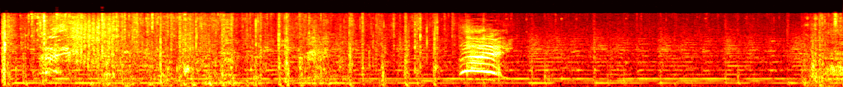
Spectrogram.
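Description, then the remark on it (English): A horse's hooves clop in a steady, uneven rhythm as a woman rides it across a river. About halfway through, a short, rising whinny breaks in, and a low constant hum runs underneath throughout. “So she basically walks across the river on her horse and you just see uh,”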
